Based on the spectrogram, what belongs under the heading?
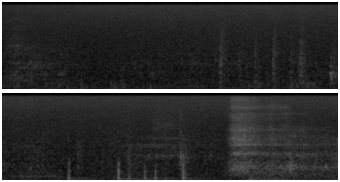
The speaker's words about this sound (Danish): Okay, så øh, når nu du sidder foran spejlet, så må du godt øh, prøve at lukke øjnene og tage et par dybe vejrtrækninger.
